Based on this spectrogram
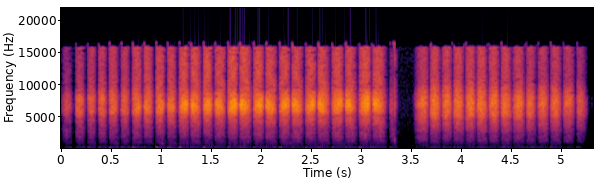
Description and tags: Dedos deslizándose sobre papel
